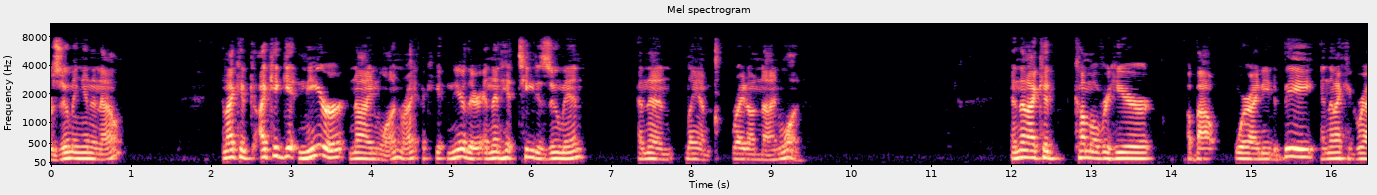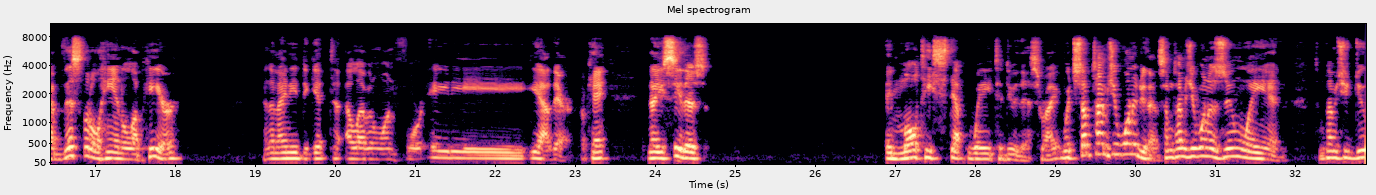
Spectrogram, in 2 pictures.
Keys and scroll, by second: 1.2 t, 5.6 t, 14.1 r, 31.1 t.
